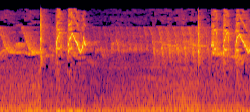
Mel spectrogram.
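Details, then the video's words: Oriental magpie-robin singing to seek a rival to fight, a pair of bursts of sharp, high whistled notes and rapid chattering trills, separated by a quiet gap. "CARI LAWAN TARUNG ⚪ RELAKSASI KACER SUSAH BUNYI BIKIN BERKICAU PANJANG"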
